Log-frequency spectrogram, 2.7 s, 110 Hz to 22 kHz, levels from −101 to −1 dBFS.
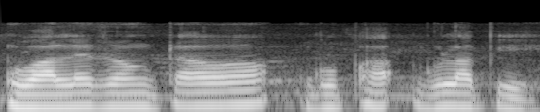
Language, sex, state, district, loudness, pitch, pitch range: Bengali, male, Tripura, West Tripura, -19 LUFS, 135 Hz, 130-140 Hz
